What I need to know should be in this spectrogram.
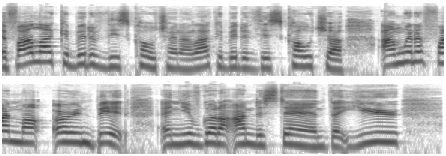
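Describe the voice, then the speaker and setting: With an Australian accent, a woman talks at a very fast pace with hardly any pauses, her fairly high pitch showing ordinary variation and her loudness very even. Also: very clean recording, silent background. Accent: Aussie tone. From Iraqi family, raised in Australia. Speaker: model, poet and activist. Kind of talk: casual chat.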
